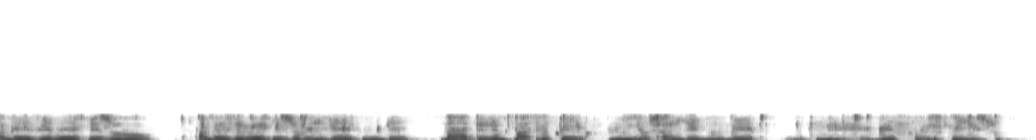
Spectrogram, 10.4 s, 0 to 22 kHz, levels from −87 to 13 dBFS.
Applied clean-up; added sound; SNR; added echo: neural mask model Resemble Enhance denoiser.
